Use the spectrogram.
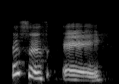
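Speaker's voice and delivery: usual speaking voice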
